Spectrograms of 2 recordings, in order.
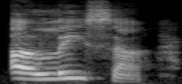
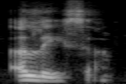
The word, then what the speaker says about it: Elissa: It's Mona Lisa without the moan. So think it through and go, Elissa, and there you go. That's how you say my name, Elissa.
